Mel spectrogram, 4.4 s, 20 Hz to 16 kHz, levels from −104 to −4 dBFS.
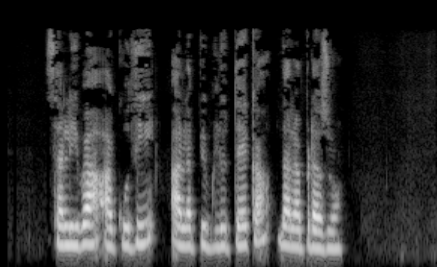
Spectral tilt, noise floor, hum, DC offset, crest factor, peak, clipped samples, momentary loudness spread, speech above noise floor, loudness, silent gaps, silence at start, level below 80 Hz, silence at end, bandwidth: -6 dB/octave; -75 dBFS; none; under 0.1%; 20 dB; -4 dBFS; under 0.1%; 10 LU; 52 dB; -24 LUFS; none; 0.5 s; -78 dBFS; 0.95 s; 11.5 kHz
